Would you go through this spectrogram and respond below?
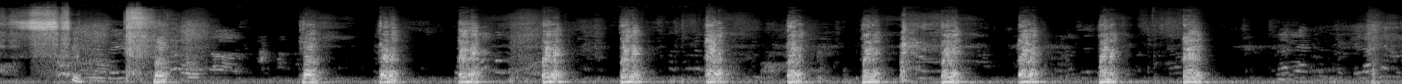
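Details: Dog with kennel cough: repeated harsh, honking coughs with retching, about 13 bursts in 14 seconds.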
